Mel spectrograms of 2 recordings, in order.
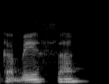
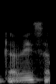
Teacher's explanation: Y luego esta Z, esta africada sorda, se confunde con la africada sonora, la Z sonora de S, evolucionando a la Z actual en el siglo XVII, la interdental sorda, la fricativa interdental sorda, interdental pronunciado como los españoles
